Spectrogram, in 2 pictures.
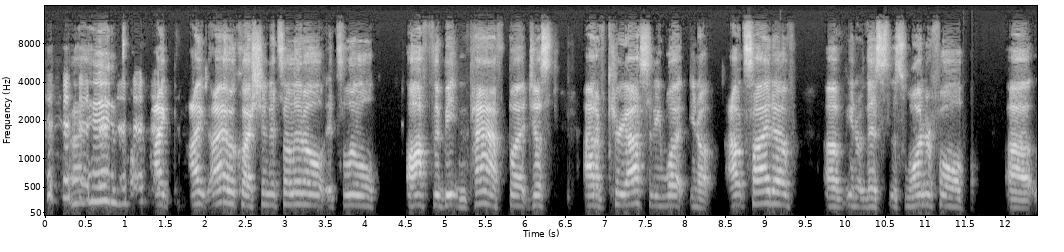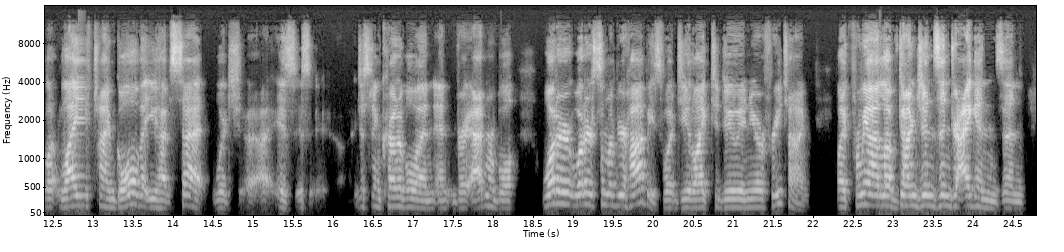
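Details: Adult speaker asking a question in a room; Normal conversational speech.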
